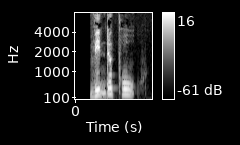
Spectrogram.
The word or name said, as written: vinterbrug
